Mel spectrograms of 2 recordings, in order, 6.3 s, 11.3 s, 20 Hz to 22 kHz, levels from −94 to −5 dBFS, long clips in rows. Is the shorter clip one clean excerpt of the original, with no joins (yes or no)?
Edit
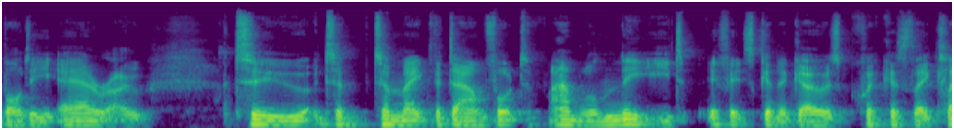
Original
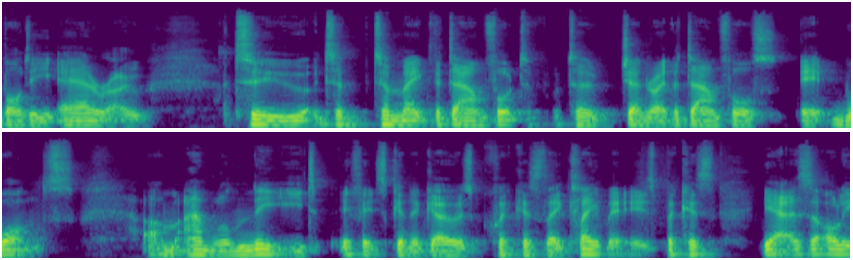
no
